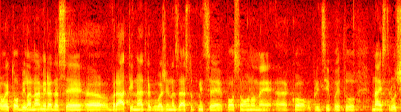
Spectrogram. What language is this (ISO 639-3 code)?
hrv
